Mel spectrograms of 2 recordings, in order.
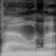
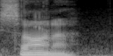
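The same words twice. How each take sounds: First: It is said with the Finnish pronunciation. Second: It is said with the North American pronunciation. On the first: "it's pronounced sauna in Finland" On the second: "It's probably because of the spelling that people just say sauna"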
